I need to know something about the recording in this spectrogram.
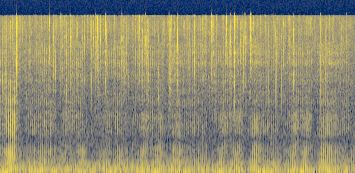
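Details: Low, soft purring from a cat, its rumble swelling in regular breath cycles, with intermittent crackles and pops of burning wood in the background.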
